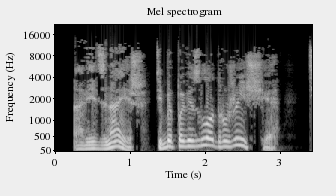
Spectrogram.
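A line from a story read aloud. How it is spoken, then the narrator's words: Quiet, unusually calm drawl. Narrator (Russian): Тихо и непривычно спокойно протянул делец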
